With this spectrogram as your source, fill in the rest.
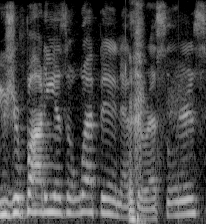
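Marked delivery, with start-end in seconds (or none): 0.0-1.5 put-on shrill, very high, drunken, boozy holler. Retelling yelling at wrestlers while watching a match, retelling a yell. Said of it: "I just yelled like".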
